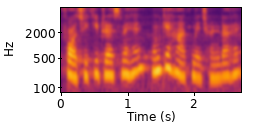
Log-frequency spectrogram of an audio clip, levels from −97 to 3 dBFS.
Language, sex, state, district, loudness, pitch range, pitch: Hindi, female, Haryana, Jhajjar, -18 LUFS, 195-230 Hz, 210 Hz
